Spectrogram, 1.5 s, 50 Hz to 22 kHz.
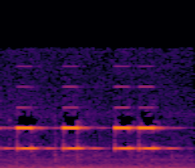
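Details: Godox SK400 II studio flash repaired after a sudden total failure, powered up on test, gives four short, high, evenly spaced beeps, signalling it has recycled and is ready normally.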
